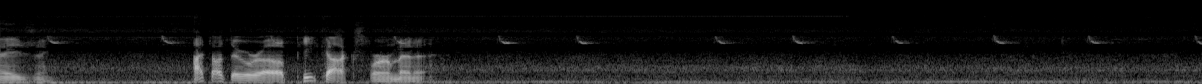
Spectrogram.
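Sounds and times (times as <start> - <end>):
faint low outdoor rumble: 0.0 - 12.0
bird repeating high call: 5.0 - 6.0, 7.1 - 8.2, 8.9 - 9.2, 9.9 - 10.2, 10.8 - 11.2.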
